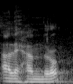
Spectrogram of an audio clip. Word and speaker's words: Alejandro: My name is Alejandro. That's how you pronounce it.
